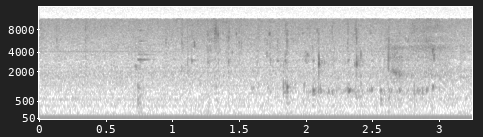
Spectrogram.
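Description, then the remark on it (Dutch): Water pours steadily into a glass for a few seconds, a soft trickle with rising bubbling tones as it fills, no voices over it. “Ik ga even nog wat water.”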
